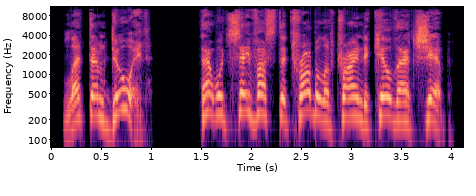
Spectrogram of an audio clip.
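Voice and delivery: high-pitched, fed-up exclamation; exasperated outburst. Acted. Urging Skippy to let the Guardians attack, exasperated.

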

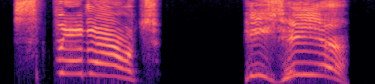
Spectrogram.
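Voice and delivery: high, urgent call to his fellows; yelled order. A narrator's reading. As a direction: yell orders to the gang. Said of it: "and then to his fellows".

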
